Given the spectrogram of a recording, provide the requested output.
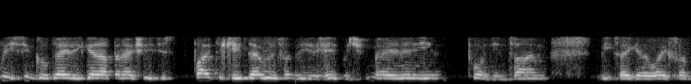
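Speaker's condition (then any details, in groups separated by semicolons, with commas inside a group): Parkinson's; diagnosed 2019, led to retirement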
